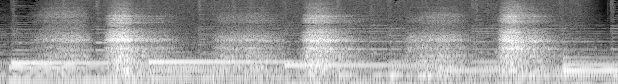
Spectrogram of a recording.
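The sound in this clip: Three deep breaths, each a slow, soft, airy inhale and exhale, spaced evenly apart over a faint steady tonal background.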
